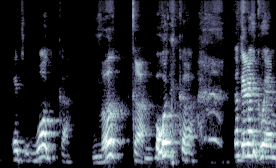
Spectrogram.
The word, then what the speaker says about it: vodka: It's vodka. Vodka. Vodka. That's what my There's- grandmother would have There's said. no It's D in there.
